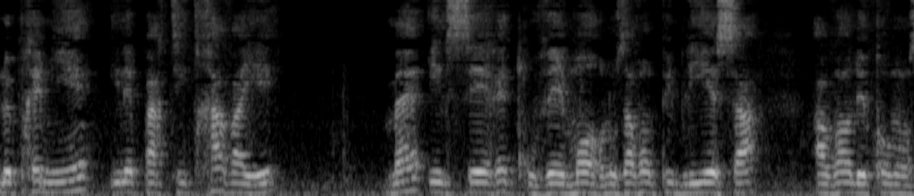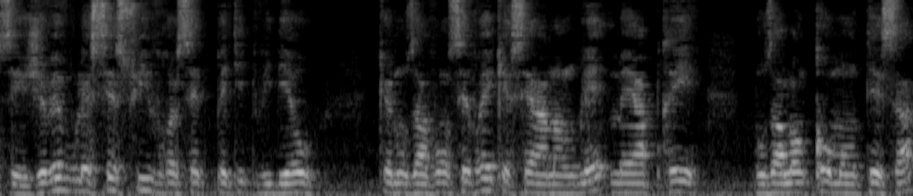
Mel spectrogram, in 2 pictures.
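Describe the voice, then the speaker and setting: Speaking fairly slowly, a man holds a fairly high pitch in monotone, flat intonation. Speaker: community leader and online show host. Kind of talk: livestream news talk. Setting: live stream.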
